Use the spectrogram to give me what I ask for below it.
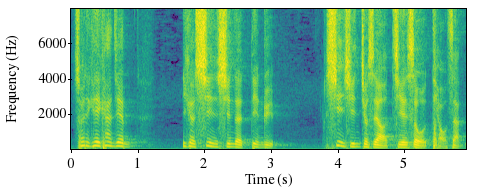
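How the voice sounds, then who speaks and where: A middle-aged man preaching a sermon. He tells the story in a lively way, asks the congregation questions and has them repeat lines back. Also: fairly high pitch, moderate pace. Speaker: pastor.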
